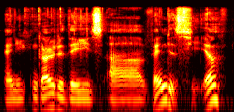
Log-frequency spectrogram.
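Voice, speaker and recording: A young man with a low-pitched voice chats through a game on a live stream at a moderate pace. He's a bit sick and sniffly, and his talk is relaxed and rambling, packed with fillers.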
